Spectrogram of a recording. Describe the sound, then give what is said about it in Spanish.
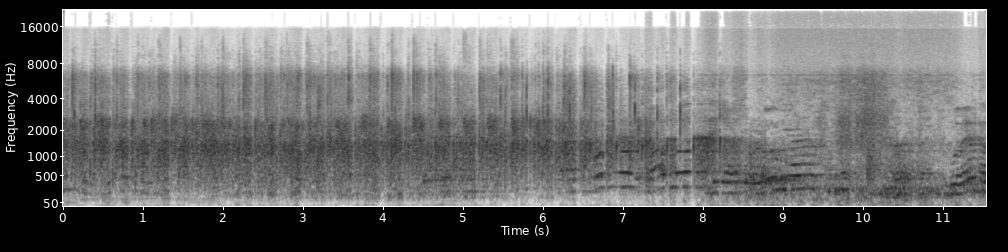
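Applause at a prayer gathering in a shelter in Guadalajara, Jalisco: loud, dense clapping fills most of the stretch, then thins out as a voice begins speaking over the fading claps. “Damos un fuerte aplauso a la”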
